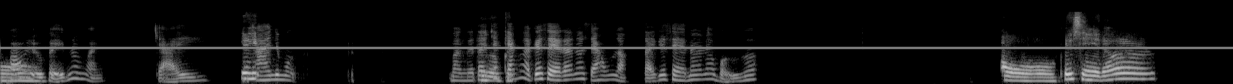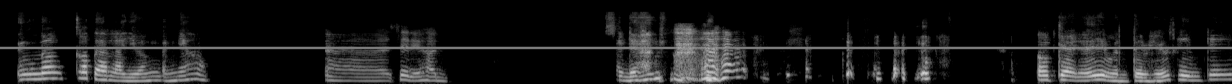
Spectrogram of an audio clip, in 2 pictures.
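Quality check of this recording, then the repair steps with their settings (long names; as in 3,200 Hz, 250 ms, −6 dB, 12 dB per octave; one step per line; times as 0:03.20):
whistle 2,100 Hz −29 dBFS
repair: notch filter 2,100 Hz, Q 30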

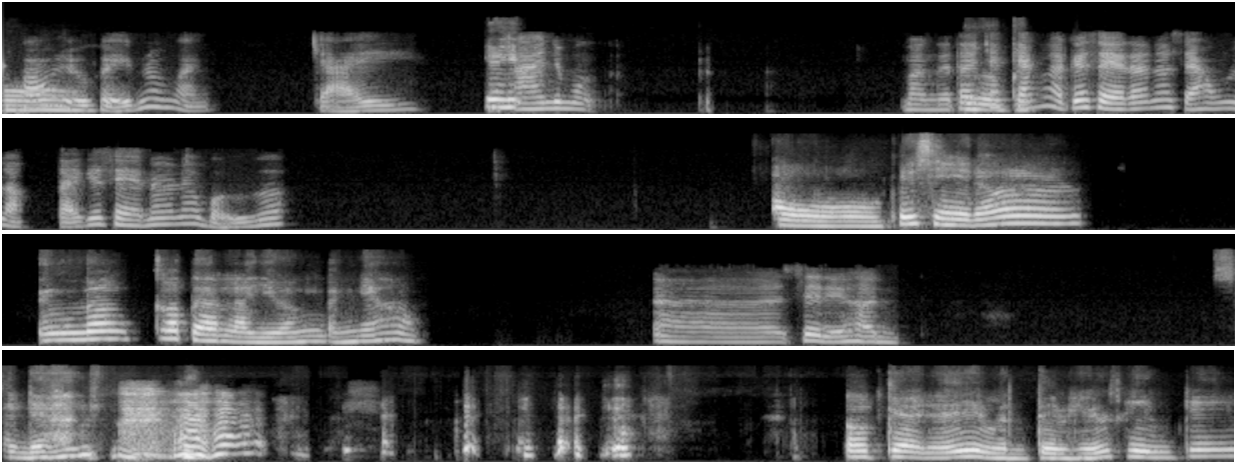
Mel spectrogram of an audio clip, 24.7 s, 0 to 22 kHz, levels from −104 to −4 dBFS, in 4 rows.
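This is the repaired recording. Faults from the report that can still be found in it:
none of them is left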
